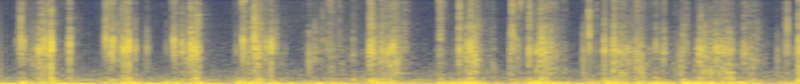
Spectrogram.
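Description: Long nails scratch the sides and then the front of a small, hollow, yellow textured faux-leather makeup suitcase. The result is a steady run of dry, scratchy strokes with a low, hollow body resonance beneath bright rasping bursts.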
